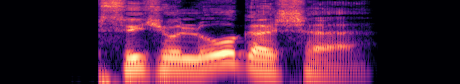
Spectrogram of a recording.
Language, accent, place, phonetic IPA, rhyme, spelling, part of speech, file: German, Germany, Berlin, [psyçoˈloːɡɪʃə], -oːɡɪʃə, psychologische, adjective, De-psychologische.ogg
- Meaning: inflection of psychologisch: 1. strong/mixed nominative/accusative feminine singular 2. strong nominative/accusative plural 3. weak nominative all-gender singular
